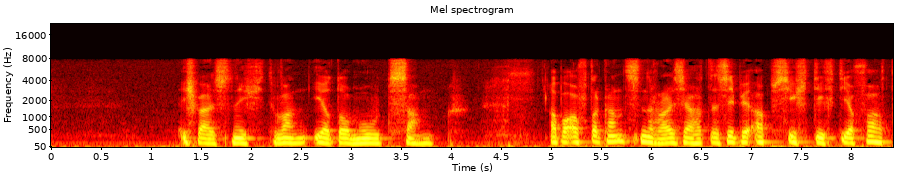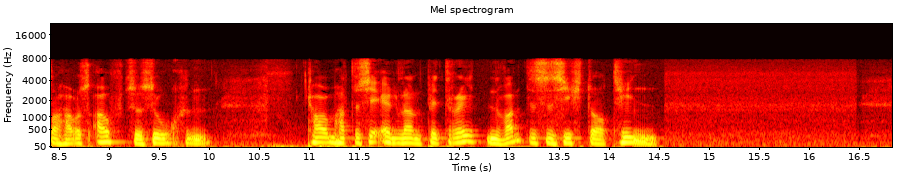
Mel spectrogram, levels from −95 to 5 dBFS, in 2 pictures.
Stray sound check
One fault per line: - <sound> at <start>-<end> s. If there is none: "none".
none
